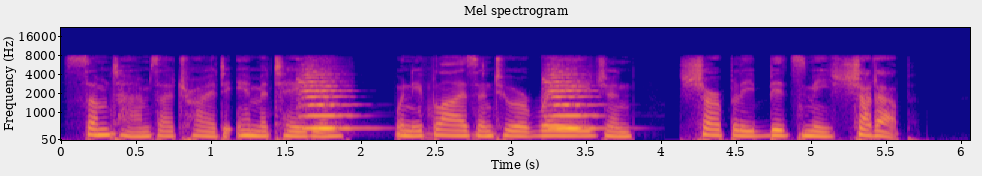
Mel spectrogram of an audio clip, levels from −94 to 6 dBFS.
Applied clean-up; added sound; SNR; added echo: none; Bowed string instrument; -3 dB; none.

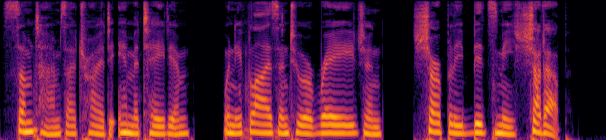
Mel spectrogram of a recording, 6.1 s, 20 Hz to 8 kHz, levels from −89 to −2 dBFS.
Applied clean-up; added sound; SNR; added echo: none; none; none; none.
